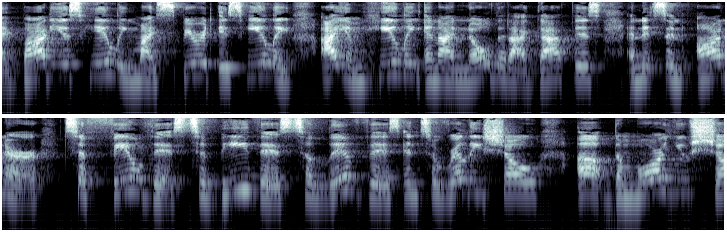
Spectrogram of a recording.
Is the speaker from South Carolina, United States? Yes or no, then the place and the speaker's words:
yes; Varnville, South Carolina, United States; I'm from Varnville. That's in Hampton County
